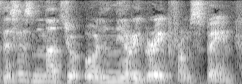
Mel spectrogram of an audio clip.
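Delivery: hammed-up fake Spanish accent on a wine pitch; mock Spanish accent. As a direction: put on a jokey Spanish accent, lightly. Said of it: "That's my non-Spanish accent".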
